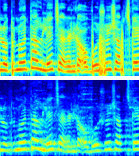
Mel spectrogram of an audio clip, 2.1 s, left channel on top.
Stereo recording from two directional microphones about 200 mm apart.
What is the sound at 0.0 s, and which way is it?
Speech, 50° left (ahead or behind).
